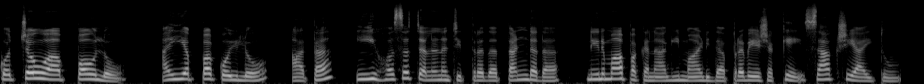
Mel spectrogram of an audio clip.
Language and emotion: Kannada, neutral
